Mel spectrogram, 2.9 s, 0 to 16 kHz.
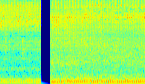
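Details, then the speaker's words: Cranking compression test on a 12A rotary in a budget Mazda RX7: starter spins the engine with even, quick pulses of about three per second, no dragging or uneven beats. One rotor chamber read 100 against an 85 minimum, so compression is healthy. "Alright, that was a very satisfactory compression check. Thrilled about that."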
